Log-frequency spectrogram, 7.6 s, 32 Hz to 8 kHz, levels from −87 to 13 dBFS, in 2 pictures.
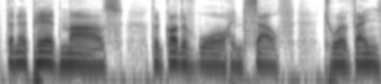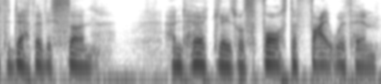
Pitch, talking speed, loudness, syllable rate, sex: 110 Hz, 180 wpm, -20 LUFS, 5.0 syllables/s, male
